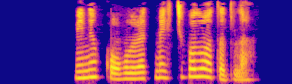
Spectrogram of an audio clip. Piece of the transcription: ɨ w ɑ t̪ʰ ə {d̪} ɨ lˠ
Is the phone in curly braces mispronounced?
no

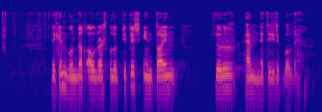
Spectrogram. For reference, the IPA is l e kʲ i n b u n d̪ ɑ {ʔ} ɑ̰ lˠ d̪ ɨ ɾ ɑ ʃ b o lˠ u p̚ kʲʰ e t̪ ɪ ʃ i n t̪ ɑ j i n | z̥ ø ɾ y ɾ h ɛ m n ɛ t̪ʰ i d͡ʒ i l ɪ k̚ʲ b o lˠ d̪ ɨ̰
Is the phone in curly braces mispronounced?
yes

